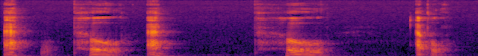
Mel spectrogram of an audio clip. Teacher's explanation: if you don't turn off your vocal cords on the sound you get able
